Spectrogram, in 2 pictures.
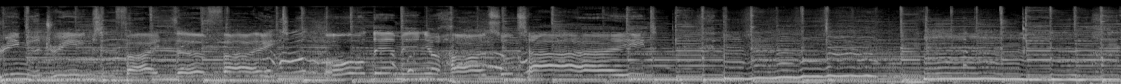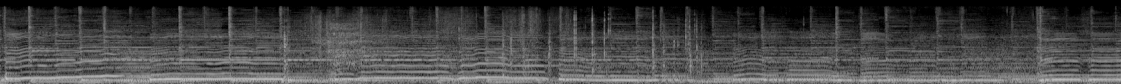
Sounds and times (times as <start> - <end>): Background music: 0.0 - 22.4.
